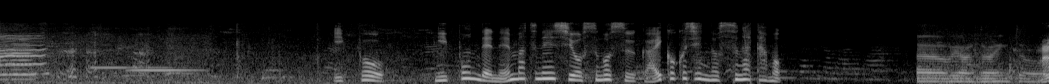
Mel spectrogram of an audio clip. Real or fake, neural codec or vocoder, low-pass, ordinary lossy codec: real; none; 7.2 kHz; none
